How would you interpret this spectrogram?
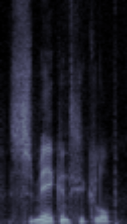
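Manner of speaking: usual speaking voice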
